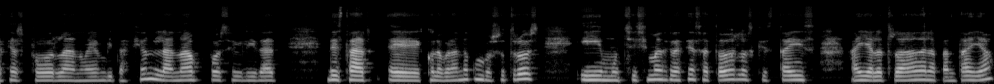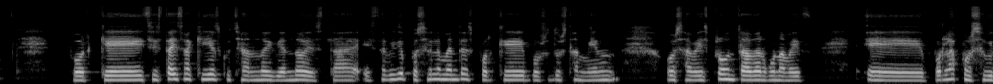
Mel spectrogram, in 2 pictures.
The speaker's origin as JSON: {"language": "Spanish", "country": "Spain", "moved": "as an adult", "said": "Yo, que hace unos 20 años salí de España, lo hice porque ya estaba trabajando en una empresa hacía varios años"}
